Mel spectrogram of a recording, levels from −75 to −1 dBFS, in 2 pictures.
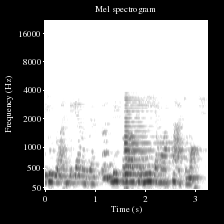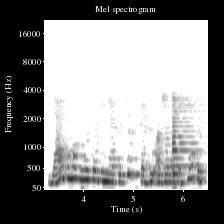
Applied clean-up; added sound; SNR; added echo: classical method WPE with log-MMSE.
